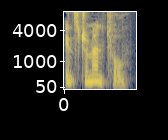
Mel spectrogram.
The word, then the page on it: instrumental: British English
